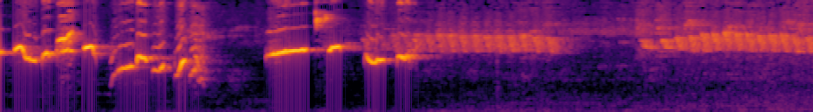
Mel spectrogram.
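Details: Loud song of a young spotted-plumage white-rumped shama provoking a rival: jumbled whistled notes with sharp accents, a pause, more clear whistles, then a long buzzy trill.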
